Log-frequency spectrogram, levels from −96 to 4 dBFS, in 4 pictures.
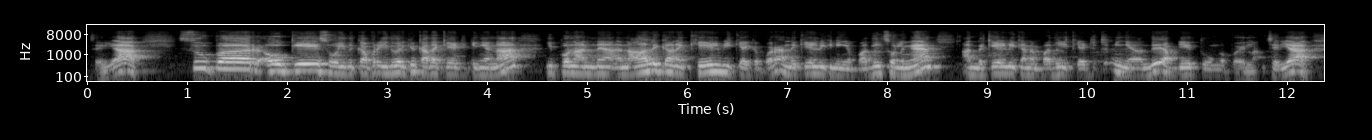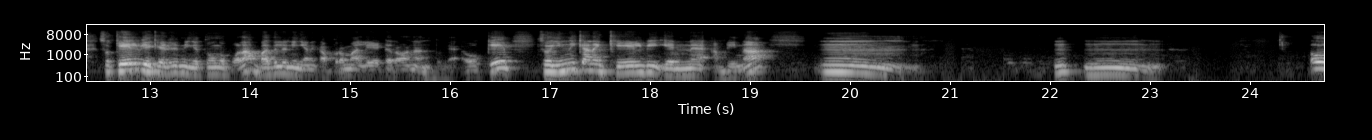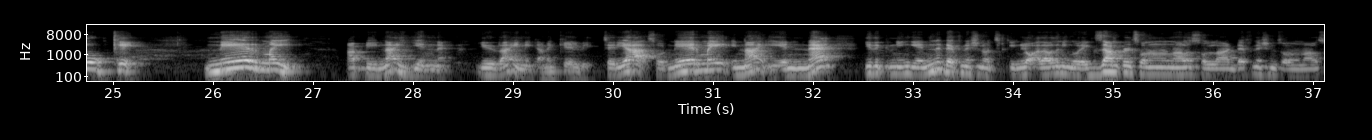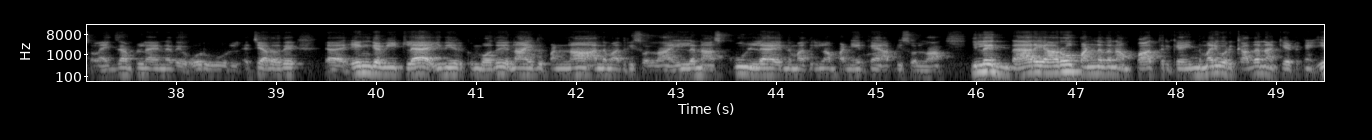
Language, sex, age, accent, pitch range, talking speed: Tamil, male, 30-49, native, 135-215 Hz, 90 wpm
